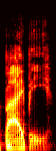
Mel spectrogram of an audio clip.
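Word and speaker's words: Bibee: So thanks to Reggie and correcting a pronunciation of mine from our last episode, I referred to Guardian starter Tanner Bibby. It's Tanner Bibby.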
